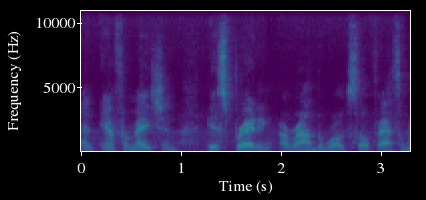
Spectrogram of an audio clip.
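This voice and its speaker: Noticeable background noise accompanies a speaker with an American accent. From Alabama, USA. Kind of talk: professional, business talk.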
